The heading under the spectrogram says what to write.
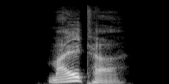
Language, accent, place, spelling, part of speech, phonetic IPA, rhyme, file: German, Germany, Berlin, Malta, proper noun, [ˈmalta], -alta, De-Malta.ogg
- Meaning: 1. Malta (an archipelago and country in Southern Europe, in the Mediterranean Sea) 2. Malta (the largest island in the Maltese Archipelago)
